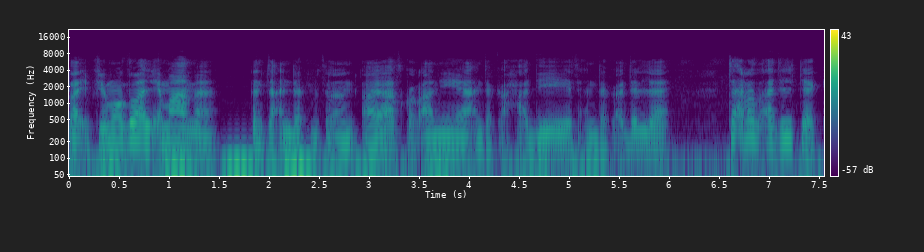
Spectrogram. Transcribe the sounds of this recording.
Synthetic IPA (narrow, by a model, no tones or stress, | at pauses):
t̪ˤɑjːɪ̰b̥fimɑwðˤuːʕɪlʔɪmaːmaʔɪnt̪a̰ʕɪ̰nd̪akmaθalanʔaːjaːt̪qʊɾʔaːnɪjːaʕɪ̰nd̪akʔa̰ħa̰ːd̪iːθʕɪ̰nd̪akʔa̰d̪ɪlːa | t̪ɪʕɾɨðˤʔad̪ɪlːt̪ak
